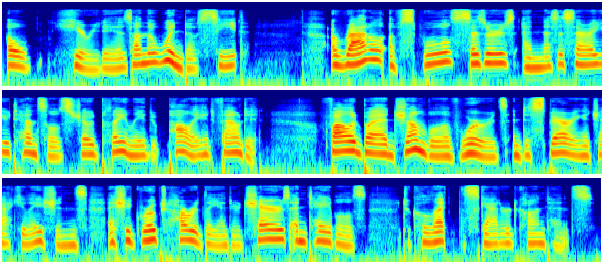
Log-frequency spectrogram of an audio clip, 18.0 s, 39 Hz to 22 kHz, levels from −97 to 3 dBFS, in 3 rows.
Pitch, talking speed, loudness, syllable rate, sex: 185 Hz, 145 wpm, -22 LUFS, 4.8 syllables/s, female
